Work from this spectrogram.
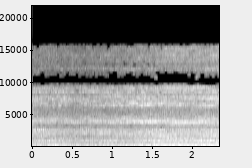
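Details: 1999 Toyota Camry 2.2L four-cylinder after fixing two separate causes of cylinder 1 and 2 misfires (P0300-P0302) that made it run very rough: even idle, steady hum, no stumbles, skips or knocks.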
